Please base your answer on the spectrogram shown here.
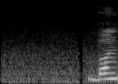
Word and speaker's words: bom: So, but it's still pronounced bon, because we don't pronounce the M like bomb.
